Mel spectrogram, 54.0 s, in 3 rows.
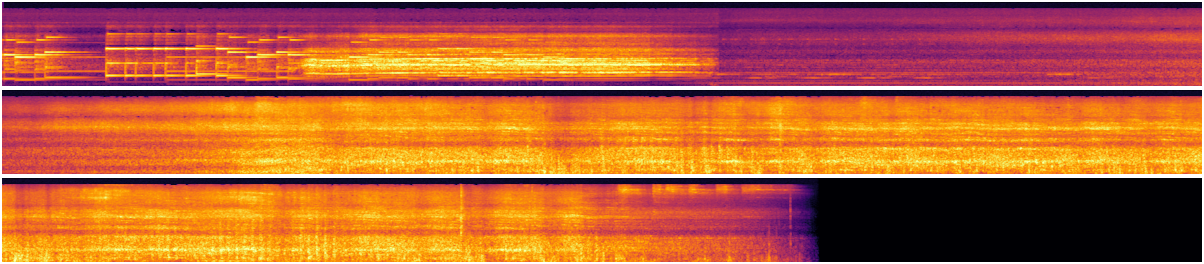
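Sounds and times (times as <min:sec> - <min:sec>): freight train rumbling past: 0:14.8 - 0:47.8.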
